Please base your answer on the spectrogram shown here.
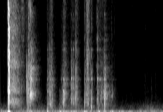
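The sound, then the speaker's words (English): A screw cap twisted open on a wine bottle: one sharp crack, then a quick run of faint clicking snaps as the seal gives way, followed by quiet. “Screw cap. Boom, easy.”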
